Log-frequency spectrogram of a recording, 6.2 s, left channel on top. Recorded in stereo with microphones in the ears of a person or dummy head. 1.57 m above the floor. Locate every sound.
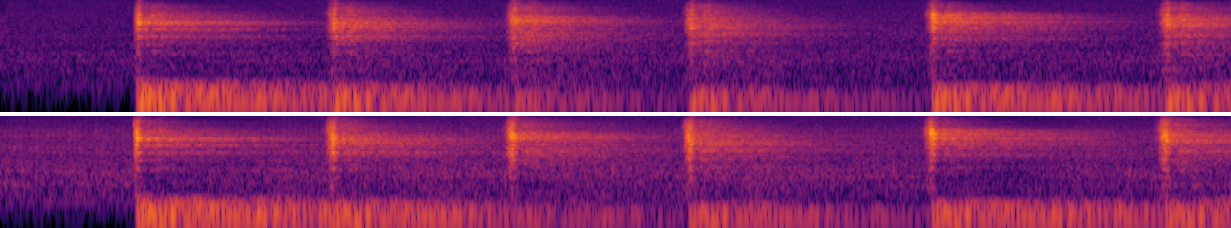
0.7 s a whoosh: 60° right (ahead or behind), 1.5 m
